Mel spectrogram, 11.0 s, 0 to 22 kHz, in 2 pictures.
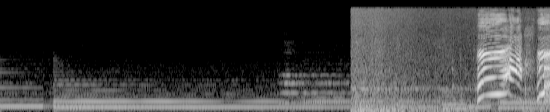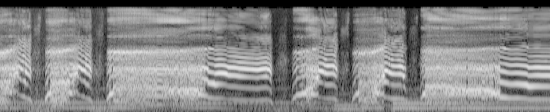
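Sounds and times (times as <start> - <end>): high wailing cries: 4.8 - 11.0.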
